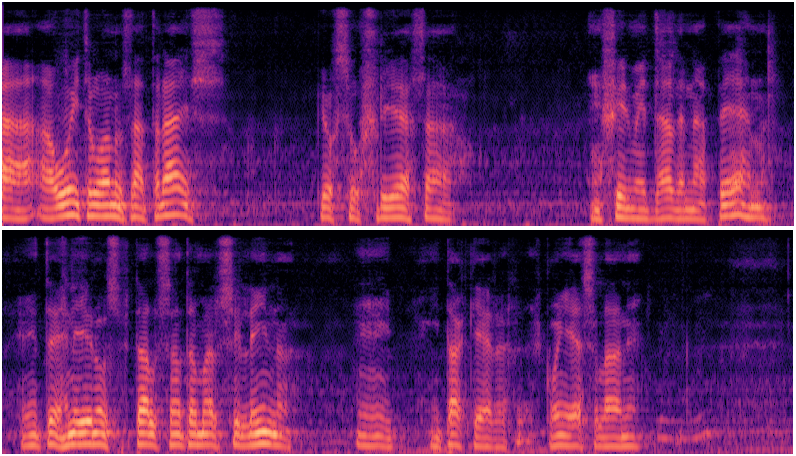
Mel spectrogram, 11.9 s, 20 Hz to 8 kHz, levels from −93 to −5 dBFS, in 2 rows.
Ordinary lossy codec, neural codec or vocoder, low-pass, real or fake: none; codec, 24 kHz, 3.1 kbps, DualCodec; 7.2 kHz; fake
